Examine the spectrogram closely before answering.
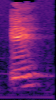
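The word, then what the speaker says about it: へ: Terus ada juga he, dibacanya menjadi e.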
